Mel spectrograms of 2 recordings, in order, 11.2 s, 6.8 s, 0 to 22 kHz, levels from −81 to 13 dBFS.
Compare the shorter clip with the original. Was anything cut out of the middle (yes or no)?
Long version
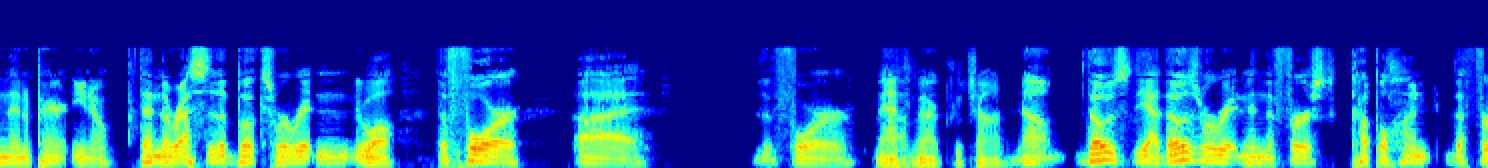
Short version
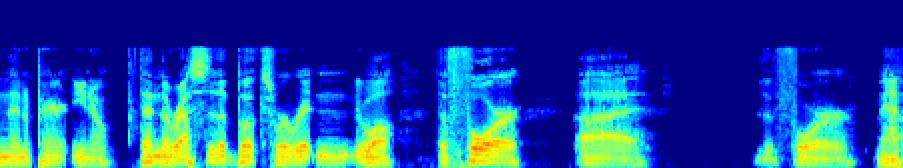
no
